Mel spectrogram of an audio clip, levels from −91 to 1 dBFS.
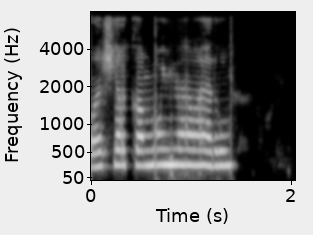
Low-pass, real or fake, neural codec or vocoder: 7.2 kHz; fake; codec, 16 kHz, 2 kbps, X-Codec, HuBERT features, trained on LibriSpeech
